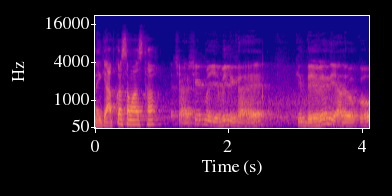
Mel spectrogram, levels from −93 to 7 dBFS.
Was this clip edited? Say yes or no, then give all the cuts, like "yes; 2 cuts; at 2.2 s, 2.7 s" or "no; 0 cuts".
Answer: yes; 1 cut; at 1.2 s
